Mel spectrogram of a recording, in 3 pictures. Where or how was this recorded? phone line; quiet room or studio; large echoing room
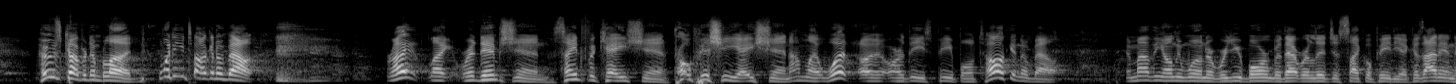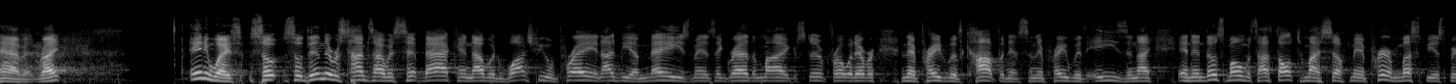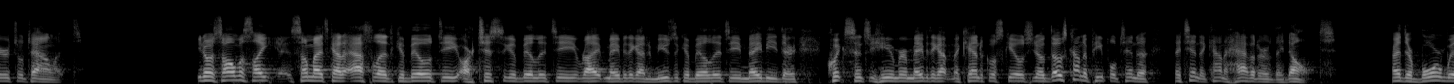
large echoing room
